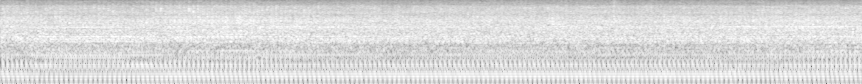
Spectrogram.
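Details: Auction-bought small generator running after adding fuel: steady, even drone with a smooth regular beat and no misses or surging; slight fuel weep from the fuel bowl; normal running.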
